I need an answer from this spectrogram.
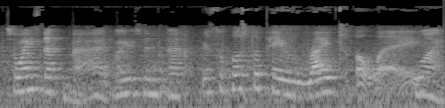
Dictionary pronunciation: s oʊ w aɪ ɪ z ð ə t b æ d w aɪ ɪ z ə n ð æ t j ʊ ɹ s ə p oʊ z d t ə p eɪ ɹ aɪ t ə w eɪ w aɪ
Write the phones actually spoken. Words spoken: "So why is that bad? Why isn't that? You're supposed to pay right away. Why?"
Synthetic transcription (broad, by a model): s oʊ w aɪ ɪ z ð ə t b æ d w aɪ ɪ s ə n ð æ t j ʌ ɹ s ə p oʊ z t ə p eɪ ɹ aɪ t ə w eɪ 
